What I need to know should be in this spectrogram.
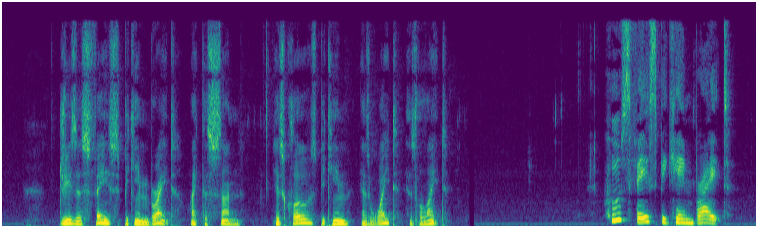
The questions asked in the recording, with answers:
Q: Whose face became bright?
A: Jesus' face became bright.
